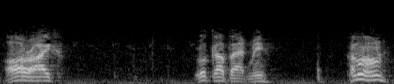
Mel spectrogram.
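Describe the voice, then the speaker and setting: An actor playing a gruff, bad-tempered older rancher father with a gravelly, rural American voice, barking orders in 1950s radio western style. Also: sits high, animated, slow, exaggerated voice. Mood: gruff, softening. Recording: muffled old radio recording.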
